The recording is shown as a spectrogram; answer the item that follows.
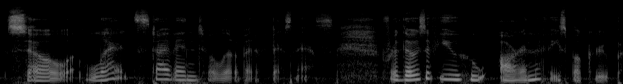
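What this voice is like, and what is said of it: Sick, hoarse voice. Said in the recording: “as you can tell from my voice, I have been a little sick.”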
